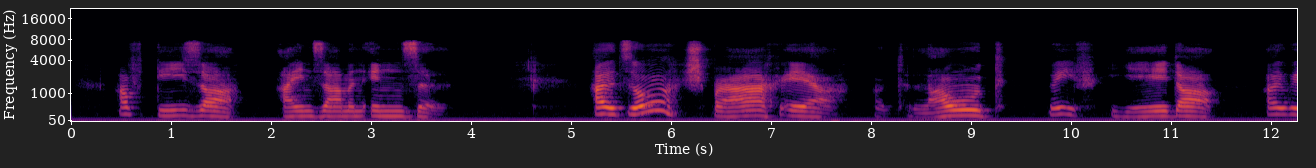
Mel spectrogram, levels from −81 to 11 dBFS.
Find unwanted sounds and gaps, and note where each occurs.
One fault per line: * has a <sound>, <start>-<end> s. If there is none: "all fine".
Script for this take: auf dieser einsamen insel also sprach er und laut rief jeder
all fine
